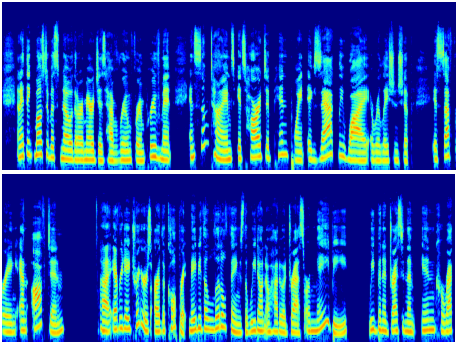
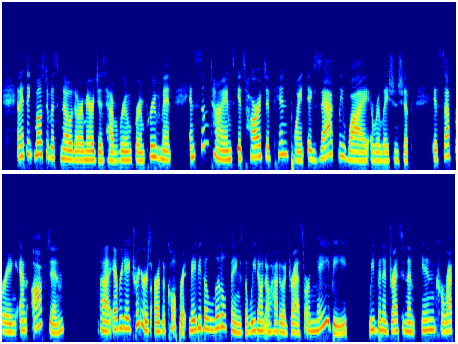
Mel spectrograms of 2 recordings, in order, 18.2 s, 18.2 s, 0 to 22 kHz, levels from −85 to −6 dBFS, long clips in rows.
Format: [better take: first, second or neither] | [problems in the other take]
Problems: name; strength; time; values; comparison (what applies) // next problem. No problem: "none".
first | muffled; very; fading above 2 kHz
